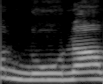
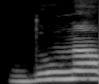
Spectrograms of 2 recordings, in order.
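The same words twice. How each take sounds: First: नूना with a clear nasal N at the start; plain N sound. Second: दूना with the first N hardened to D; accented D sound. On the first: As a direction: say नूना with N, not D. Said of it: "नूना बोलोगे तो incorrect नहीं है". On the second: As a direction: say दूना with D in place of N. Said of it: "दूना बोलोगे तो आपको लगेगा". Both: Shown as a demonstration.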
